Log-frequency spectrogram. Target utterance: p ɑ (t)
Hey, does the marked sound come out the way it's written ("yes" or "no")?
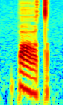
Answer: yes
